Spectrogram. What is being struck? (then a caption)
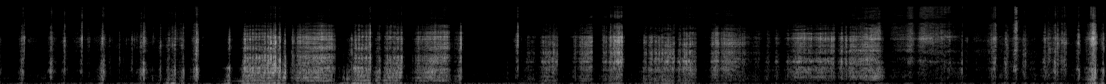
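Hard-plastic VHS video cassette. Fingertips and nails scratch and tap the hollow front face of a black hard-plastic VHS video cassette, across the shell and label windows. Bursts of bright, dry scraping alternate with quick clicking taps, broken by short pauses.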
